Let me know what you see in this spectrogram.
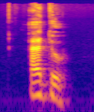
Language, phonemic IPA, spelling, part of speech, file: French, /a.do/, ados, noun, LL-Q150 (fra)-ados.wav
- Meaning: 1. plural of ado 2. a sloping mound of earth, against a wall, used for sowing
